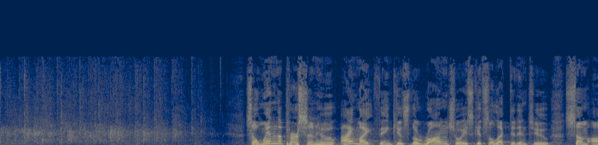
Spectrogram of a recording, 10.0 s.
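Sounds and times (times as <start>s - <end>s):
audience applauding: 0.0s - 3.7s
speech: 4.2s - 9.9s.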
